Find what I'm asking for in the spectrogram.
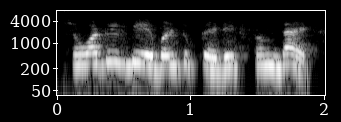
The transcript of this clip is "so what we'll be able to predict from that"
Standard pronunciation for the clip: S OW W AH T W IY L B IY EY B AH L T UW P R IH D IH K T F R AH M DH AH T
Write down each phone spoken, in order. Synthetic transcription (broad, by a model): S OW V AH T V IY L B IY EY B AH L T UW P R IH D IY T F R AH M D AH T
